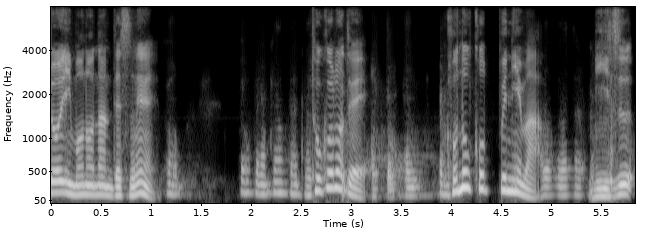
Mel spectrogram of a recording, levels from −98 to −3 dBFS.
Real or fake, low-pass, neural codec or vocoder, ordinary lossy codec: fake; none; codec, 16 kHz, 2 kbps, X-Codec, HuBERT features, trained on LibriSpeech; none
